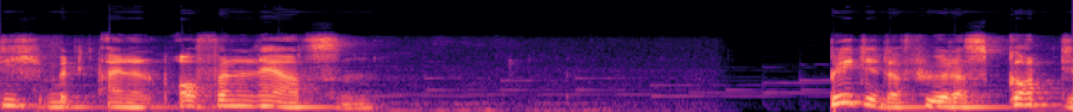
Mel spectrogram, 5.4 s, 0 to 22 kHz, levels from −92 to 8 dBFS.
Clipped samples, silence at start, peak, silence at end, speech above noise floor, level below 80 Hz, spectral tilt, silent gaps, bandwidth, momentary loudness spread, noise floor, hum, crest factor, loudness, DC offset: under 0.1%; 0 s; 0 dBFS; 0 s; 40 dB; -50 dBFS; -4.5 dB/octave; none; 7.4 kHz; 6 LU; -55 dBFS; none; 16 dB; -14 LUFS; under 0.1%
